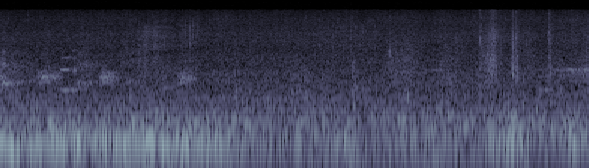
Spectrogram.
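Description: Footsteps crunch on a wet grassy path.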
